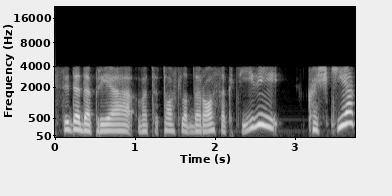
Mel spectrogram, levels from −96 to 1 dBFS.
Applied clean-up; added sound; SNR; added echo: none; none; none; none.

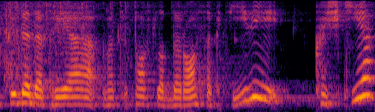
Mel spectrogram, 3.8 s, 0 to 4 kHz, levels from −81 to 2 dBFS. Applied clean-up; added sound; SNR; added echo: none; Bathtub (filling or washing); 20 dB; reverberation time 1.2 s.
